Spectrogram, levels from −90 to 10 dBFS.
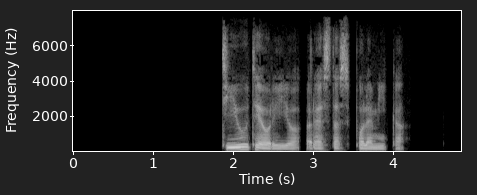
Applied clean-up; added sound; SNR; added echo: none; none; none; none.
